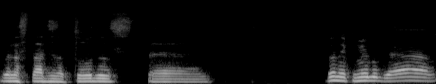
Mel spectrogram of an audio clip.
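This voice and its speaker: A man with a Brazilian accent speaks at a fairly slow pace. His voice is fairly high-pitched with a dark, mellow tone. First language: Portuguese (speaking Spanish). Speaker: academic commentator. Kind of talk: reading prepared remarks. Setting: video call.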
